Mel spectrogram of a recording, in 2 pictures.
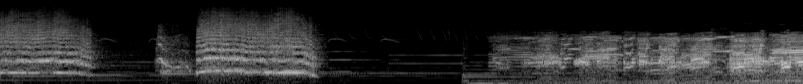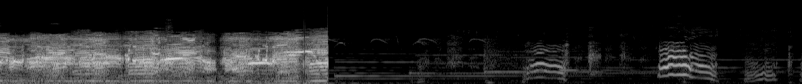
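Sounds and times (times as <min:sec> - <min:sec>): geese honking: 0:04.9 - 0:11.4.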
